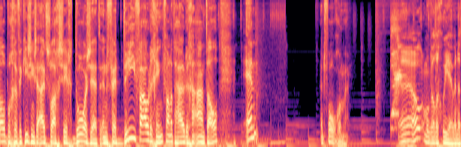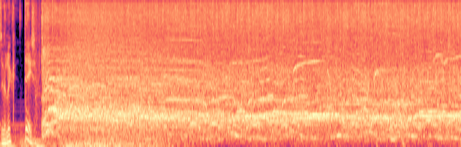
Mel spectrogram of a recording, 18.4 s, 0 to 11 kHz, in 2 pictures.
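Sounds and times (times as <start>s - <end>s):
speech: 0.0s - 5.3s, 6.4s - 7.0s, 8.0s - 10.4s
large crowd cheering and shouting at an election-night party: 10.0s - 18.4s.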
